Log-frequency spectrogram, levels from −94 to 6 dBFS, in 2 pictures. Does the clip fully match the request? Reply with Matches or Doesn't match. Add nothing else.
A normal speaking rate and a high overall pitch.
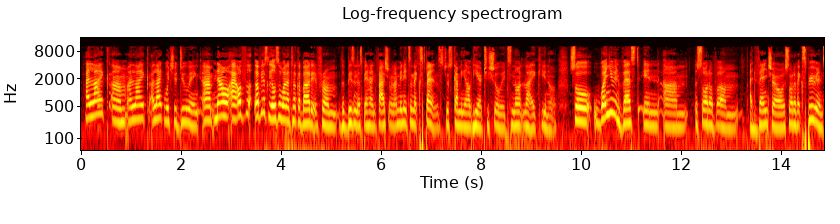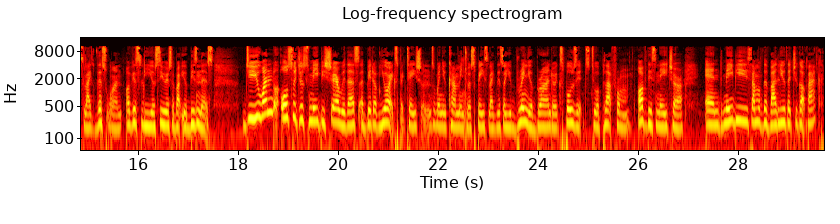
Doesn't match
